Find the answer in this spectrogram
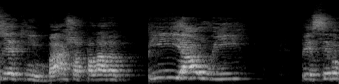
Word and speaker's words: Piauí: Porque nós vamos ver aqui embaixo a palavra Piauí. Perceba a palavra Piauí. Pi-au-i. Perceba que o I está depois de um ditongo decrescente. Ah, professor, mas Piauí é acentuado.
